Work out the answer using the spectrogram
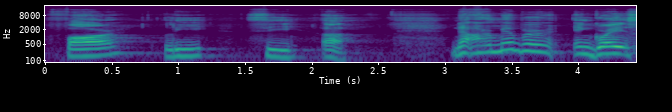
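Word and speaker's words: Pharlesia: was my mom's name Faria p h a r l e s i a nine letters four syllables far Le C now I remember in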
